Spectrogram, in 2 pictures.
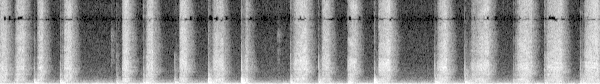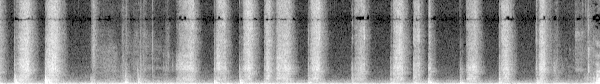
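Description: Soft pastel stick scratching and rubbing across pastel paper in quick short strokes, two or three a second, as the grasses and ground of a landscape are laid in.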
